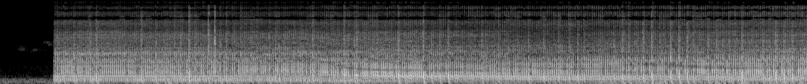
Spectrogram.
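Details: Homelite XL-113 chainsaw test run after reassembly to cure its idling problem, a cracked part found as a cause: starts abruptly, then holds a steady buzzing two-stroke idle with no surging or dying out.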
